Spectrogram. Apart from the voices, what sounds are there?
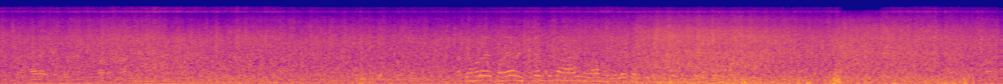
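flood water in Dubai after rain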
